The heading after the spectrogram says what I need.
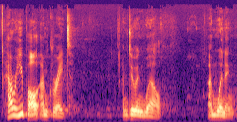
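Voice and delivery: mock small-talk question, then low, soft stoic answers; stoic self-assurance. Preacher acts out Paul answering how he is, mock-stoic. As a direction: understate each reply, quiet and composed. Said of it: "stoic self-assurance".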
